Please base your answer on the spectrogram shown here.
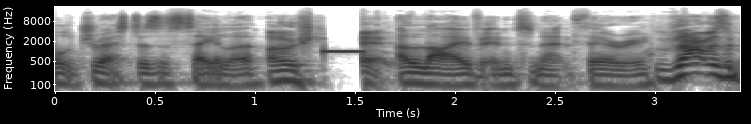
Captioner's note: beep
